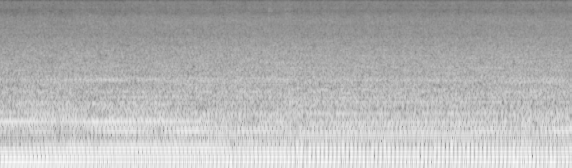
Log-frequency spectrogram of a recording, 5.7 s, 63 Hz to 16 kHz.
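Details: 1971 Alfa Romeo 1750 GTV with manual transmission, just started cold: a fast, even idle runs smoothly but noticeably above normal speed; it dropped later and may need adjusting.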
